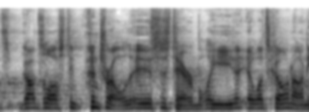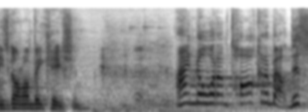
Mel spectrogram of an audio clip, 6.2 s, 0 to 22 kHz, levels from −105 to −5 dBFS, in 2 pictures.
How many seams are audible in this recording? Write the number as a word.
one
